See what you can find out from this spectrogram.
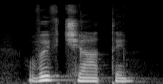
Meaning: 1. to study 2. to learn
- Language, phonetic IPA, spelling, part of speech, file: Ukrainian, [ʋeu̯ˈt͡ʃate], вивчати, verb, Uk-вивчати.ogg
